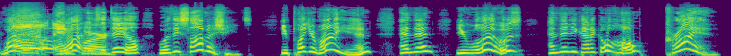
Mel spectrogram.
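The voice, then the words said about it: Squeaky cartoonish impression voice. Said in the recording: “can I do my Jerry Seinfeld impression real quick? ... Why do you sound like Mickey Mouse right now?”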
